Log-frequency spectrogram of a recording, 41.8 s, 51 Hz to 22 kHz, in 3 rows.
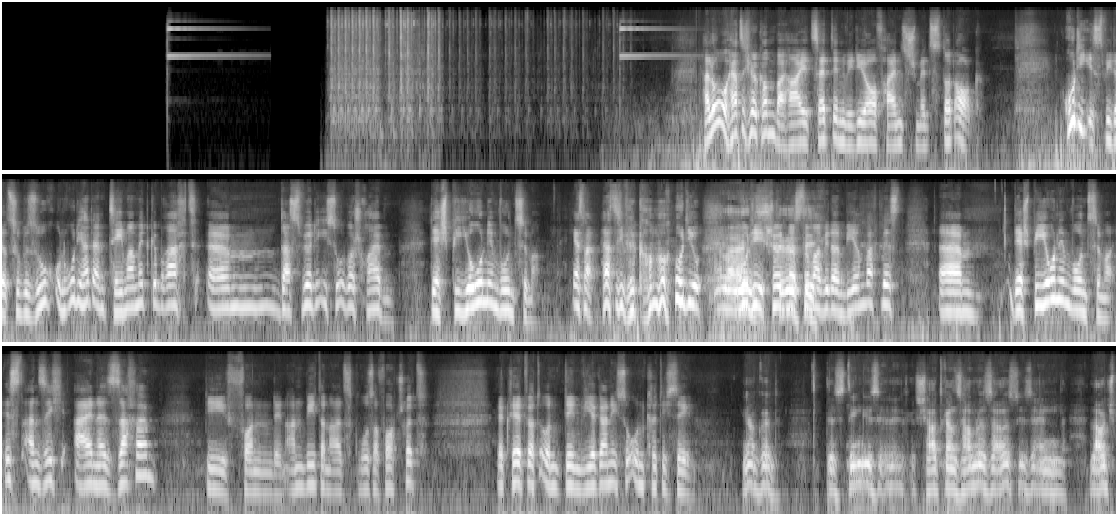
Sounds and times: Speech: 8.8 - 12.3, 13.3 - 29.8, 30.4 - 33.2, 34.0 - 36.5, 37.1 - 41.7.

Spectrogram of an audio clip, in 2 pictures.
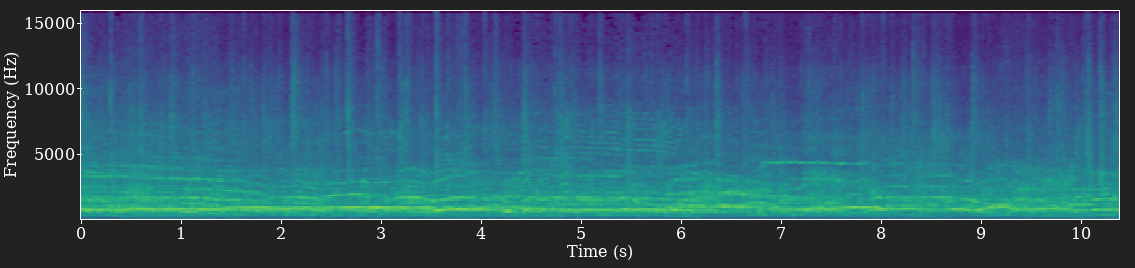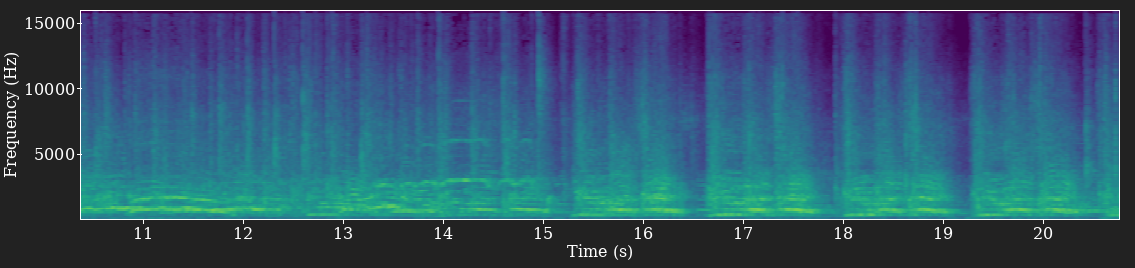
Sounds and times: Inside, large room or hall: 0.0 - 20.7
Speech: 12.0 - 20.7.

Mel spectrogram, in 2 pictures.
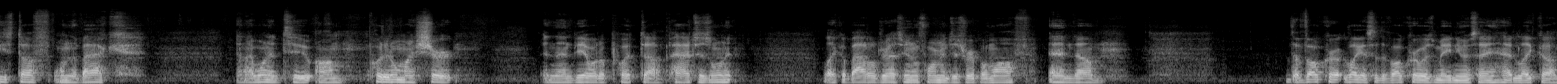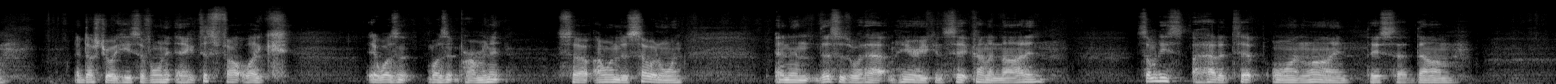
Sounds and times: Speech: 0.0 - 1.5, 2.4 - 4.8, 5.4 - 7.5, 8.2 - 11.3, 12.8 - 18.5, 19.2 - 22.5, 23.3 - 26.2, 27.0 - 30.3.

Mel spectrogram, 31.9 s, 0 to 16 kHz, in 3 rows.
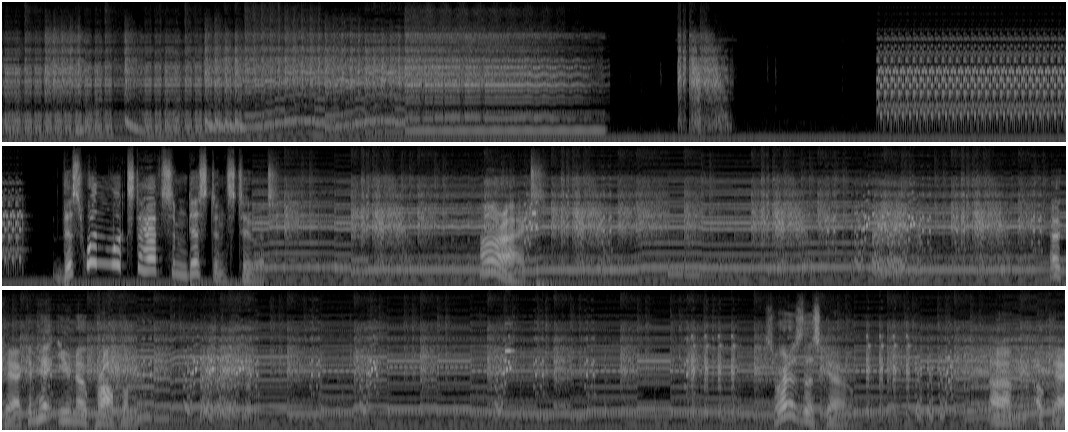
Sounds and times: Music: 0.0 - 6.1, 13.2 - 31.9
Speech: 11.2 - 13.4, 15.4 - 16.0, 21.1 - 22.7, 28.9 - 29.8, 31.2 - 31.9.

